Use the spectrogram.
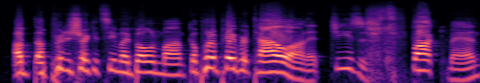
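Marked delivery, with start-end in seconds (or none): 0.2-1.9 acted-out tearful crying with a pleading tone. Retelling walking in to mom after an injury, imitating own past crying. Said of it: "I'm crying".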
